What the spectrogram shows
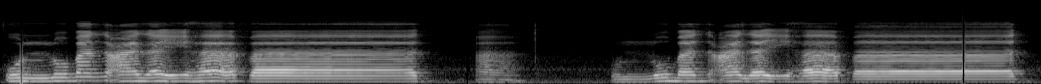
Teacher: Nun mati bertemu dengan ain, hukumnya izhar khalqi. Fan arid li sukun, jadi dibaca dengan panjang.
